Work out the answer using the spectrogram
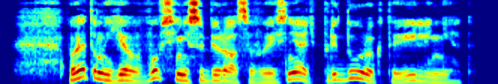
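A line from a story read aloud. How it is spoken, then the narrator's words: Sigh. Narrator (Russian): вздохнул я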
